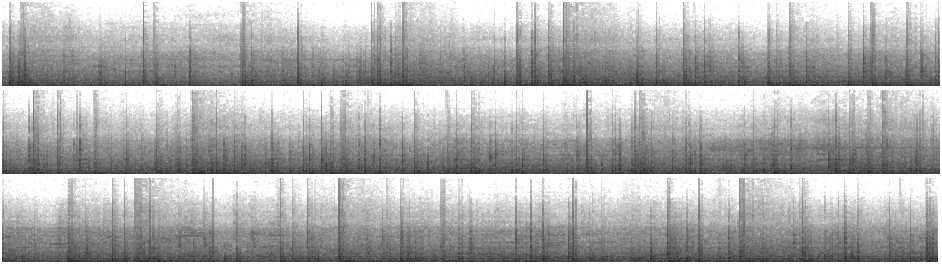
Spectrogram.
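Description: Aerial fireworks display: a dense, continuous barrage of shell bursts with many sharp bangs, one after another with no break.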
